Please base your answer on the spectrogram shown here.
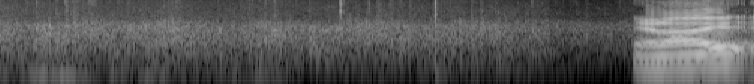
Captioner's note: applause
